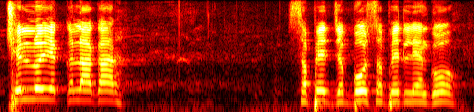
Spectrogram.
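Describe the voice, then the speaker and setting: A man telling jokes on stage, a lively storyteller who now and then breaks into drawn-out singing. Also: high-pitched, vocal fry, smooth. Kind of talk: live Gujarati folk comedy storytelling.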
